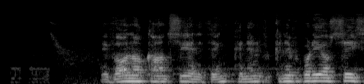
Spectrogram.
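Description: A man speaks loudly and with animation through an online call.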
